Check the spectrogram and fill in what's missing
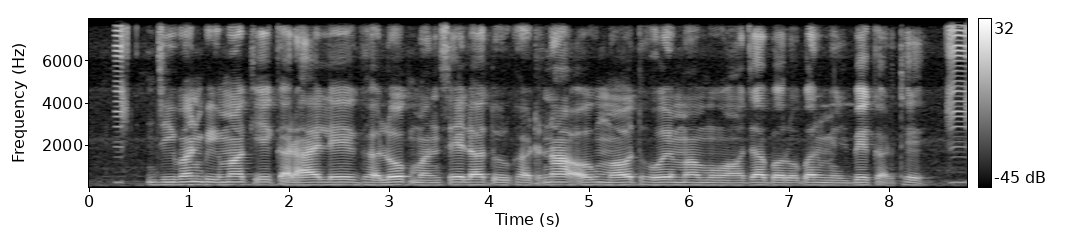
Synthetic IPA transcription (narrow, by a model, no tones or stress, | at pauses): d͡ʒiːʋənbiːmakekə̰ɾaːeleɡʱəloːkmənselad̪ʊɾɡʱəʈnaɔ̰umɔːt̪ɦoemãmʊaːd͡ʒabəɾoːbəɾmɪlbekə̰ɾt̪ʰeː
